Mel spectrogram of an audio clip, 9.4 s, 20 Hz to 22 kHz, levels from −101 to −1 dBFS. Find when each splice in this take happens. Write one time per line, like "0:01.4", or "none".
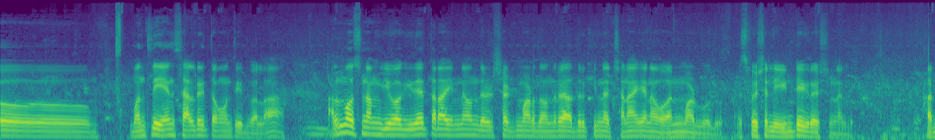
none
